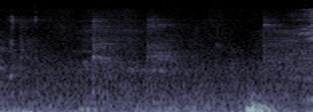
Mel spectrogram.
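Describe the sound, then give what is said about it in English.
A single dull, low-pitched knock thumps once against a quiet, faintly hissing background, with no voices present. “That knock you just heard.”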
